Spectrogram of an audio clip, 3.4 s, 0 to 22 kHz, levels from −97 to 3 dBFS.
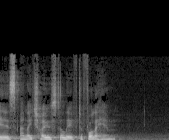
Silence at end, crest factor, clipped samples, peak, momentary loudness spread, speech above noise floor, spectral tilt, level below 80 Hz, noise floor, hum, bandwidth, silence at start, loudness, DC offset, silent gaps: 1.05 s; 18 dB; under 0.1%; -10 dBFS; 9 LU; 31 dB; -5 dB/octave; -66 dBFS; -58 dBFS; none; 13.5 kHz; 0 s; -28 LUFS; under 0.1%; none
